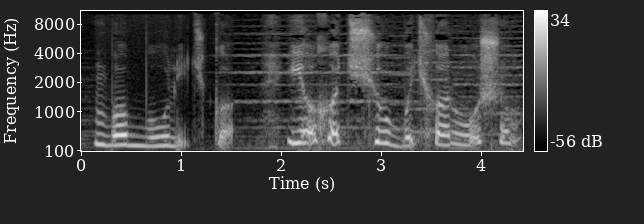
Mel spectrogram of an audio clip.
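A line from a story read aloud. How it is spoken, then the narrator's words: Sobbing child. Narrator (Russian): Всхлипывал мальчик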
